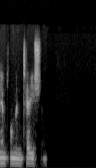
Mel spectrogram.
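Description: A middle-aged man speaks briefly through an online call microphone.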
